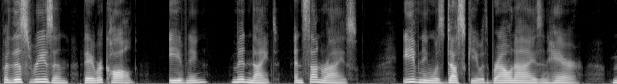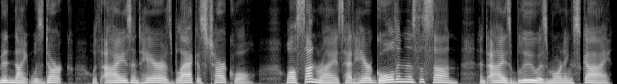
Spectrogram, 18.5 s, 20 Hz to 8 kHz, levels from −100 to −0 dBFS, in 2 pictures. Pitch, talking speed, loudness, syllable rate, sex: 190 Hz, 140 wpm, -19 LUFS, 4.1 syllables/s, female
